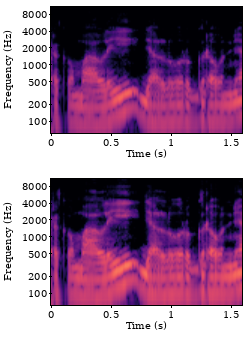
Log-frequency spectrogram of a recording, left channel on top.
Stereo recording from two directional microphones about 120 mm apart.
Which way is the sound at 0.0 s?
5° right (ahead or behind).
